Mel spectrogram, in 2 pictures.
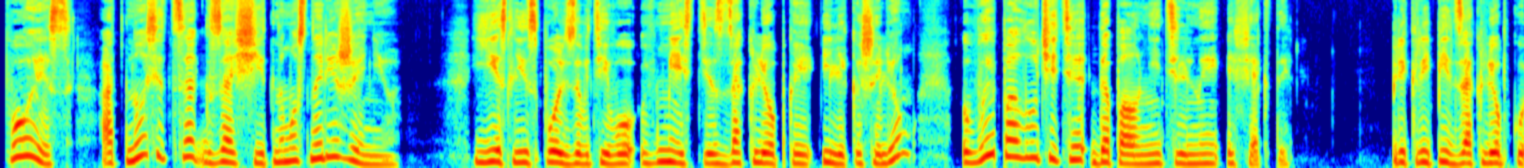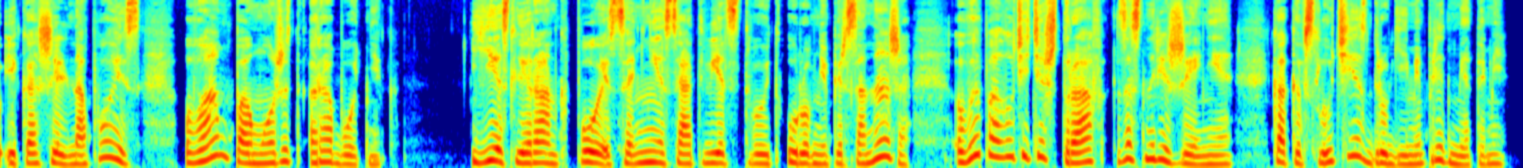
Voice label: tutorial voice, ru; lineage2

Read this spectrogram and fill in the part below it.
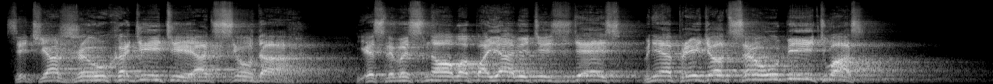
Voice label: cinematic voice, ru; lineage2

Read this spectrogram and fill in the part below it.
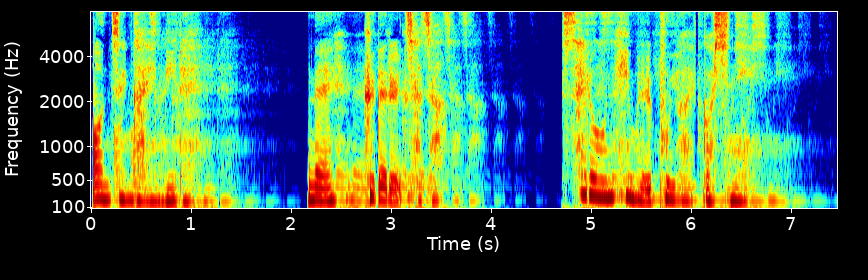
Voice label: cinematic voice; lineage2

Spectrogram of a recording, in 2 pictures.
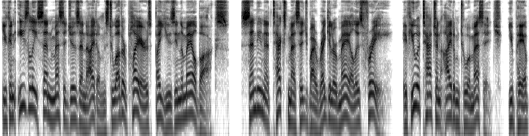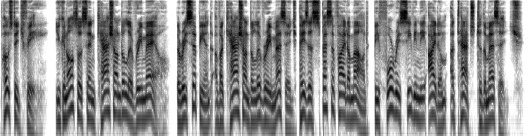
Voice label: tutorial voice; lineage2

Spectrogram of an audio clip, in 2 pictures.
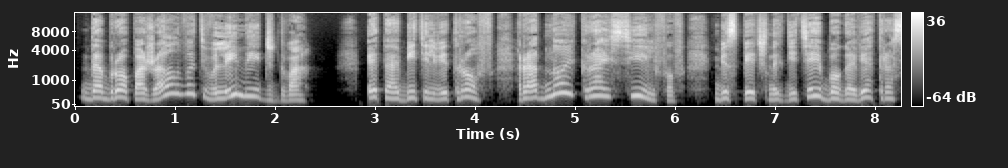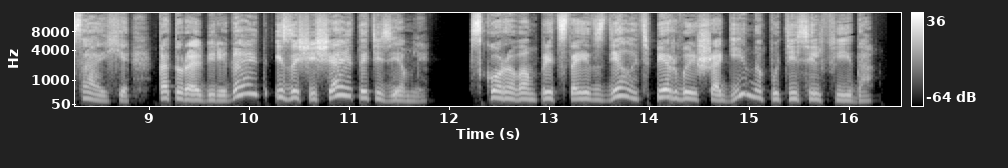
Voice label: tutorial voice, ru; lineage2

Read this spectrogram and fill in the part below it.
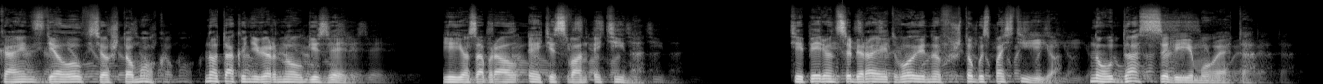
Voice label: cinematic voice, ru; lineage2

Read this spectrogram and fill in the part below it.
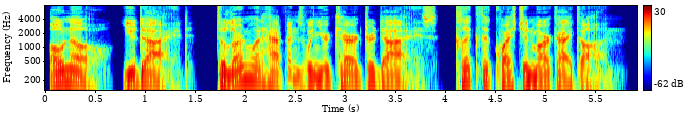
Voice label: tutorial voice; lineage2

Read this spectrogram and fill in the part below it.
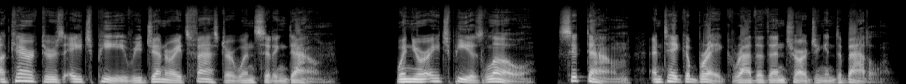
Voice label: tutorial voice; lineage2

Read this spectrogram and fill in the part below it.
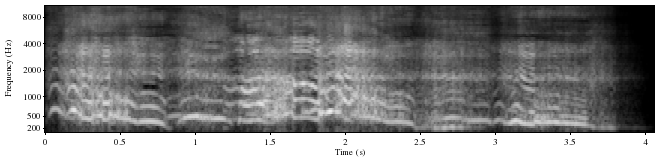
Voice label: cinematic voice, ru; lineage2

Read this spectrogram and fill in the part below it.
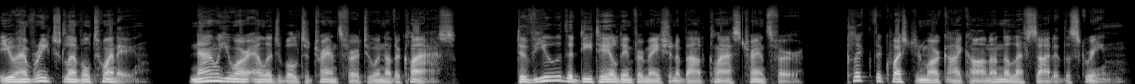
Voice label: tutorial voice; lineage2

